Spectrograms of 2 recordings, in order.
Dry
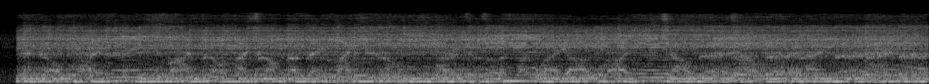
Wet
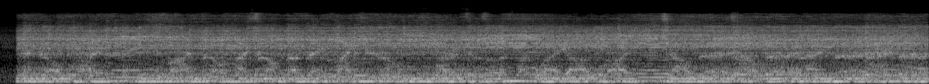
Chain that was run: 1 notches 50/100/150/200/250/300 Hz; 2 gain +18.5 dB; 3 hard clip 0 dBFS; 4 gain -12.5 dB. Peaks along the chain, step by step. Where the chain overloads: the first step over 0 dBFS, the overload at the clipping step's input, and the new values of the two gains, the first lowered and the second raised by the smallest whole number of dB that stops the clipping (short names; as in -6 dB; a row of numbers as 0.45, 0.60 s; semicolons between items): -14.5, +4.0, 0.0, -12.5 dBFS; step 2, 4.0 dB; step 2 +14.5 dB, step 4 -8.5 dB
